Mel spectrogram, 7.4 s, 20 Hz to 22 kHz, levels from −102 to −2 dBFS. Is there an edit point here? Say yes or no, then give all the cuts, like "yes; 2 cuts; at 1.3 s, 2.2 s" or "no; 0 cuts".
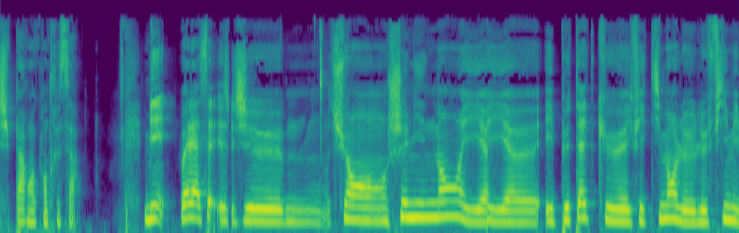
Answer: yes; 3 cuts; at 1.7 s, 2.3 s, 4.9 s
